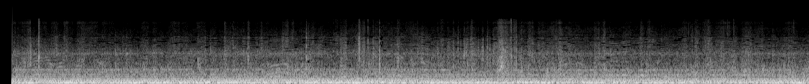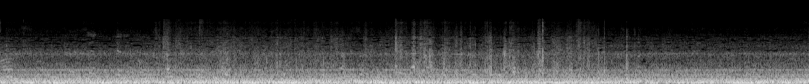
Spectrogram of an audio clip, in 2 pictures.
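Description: A vehicle driving: its engine runs steadily under a constant low drone of road noise, with a few faint knocks.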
